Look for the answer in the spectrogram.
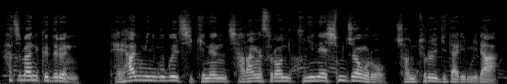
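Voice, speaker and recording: Slightly high-voiced male film recap narrator. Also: animated, fast talker, fairly bright tone. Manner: formal storytelling. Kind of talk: scripted narration.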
